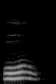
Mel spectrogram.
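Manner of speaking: "कु" drawn out as koo; unhurried, stretched oo in "कु"; long oo sound. Shown as a demonstration. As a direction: hold the vowel of "कु" long and easy. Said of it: "आराम से बोलेगी ये".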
